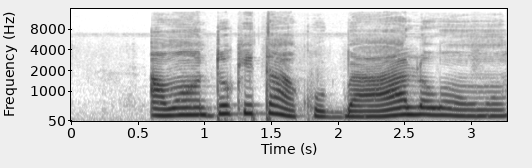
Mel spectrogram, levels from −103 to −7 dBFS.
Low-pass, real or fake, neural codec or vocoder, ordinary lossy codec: 14.4 kHz; fake; vocoder, 48 kHz, 128 mel bands, Vocos; none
